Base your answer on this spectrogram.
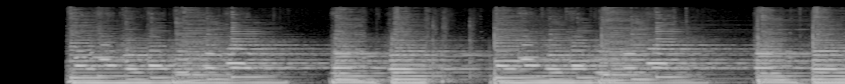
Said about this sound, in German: Und die bekommen wir jetzt von einem der populärsten deutschen Liedermacher, der auch das Thema Gesundheit gerne auf die Schippe nimmt.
